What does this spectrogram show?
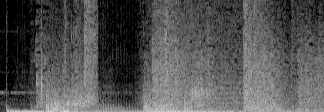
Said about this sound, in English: Flash grenade.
